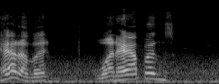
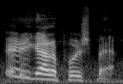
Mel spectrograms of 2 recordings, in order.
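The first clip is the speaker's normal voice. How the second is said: ordinary delivery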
